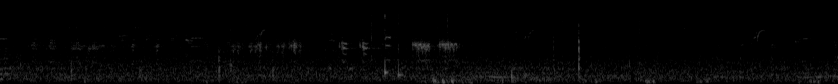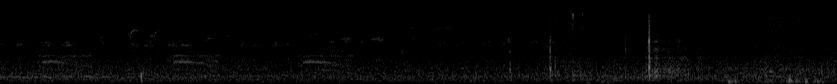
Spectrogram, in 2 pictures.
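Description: Quiet outdoor ambience with faint, scattered bird chirps and an occasional soft click.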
